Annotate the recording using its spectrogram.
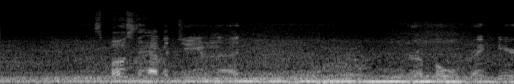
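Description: A man speaks with effort close by.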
